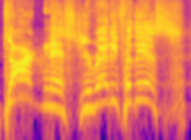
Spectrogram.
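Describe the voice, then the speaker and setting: A man delivers a rousing sermon in a very high-pitched, forceful voice with a gravelly edge. He booms out biblical narration in emphatic, stretched phrases, repeating them rhythmically over background music. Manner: emphatic, drawn-out declarations with rhythmic repetition. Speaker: preacher. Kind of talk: rousing call-and-response sermon. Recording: music playing behind the preaching.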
